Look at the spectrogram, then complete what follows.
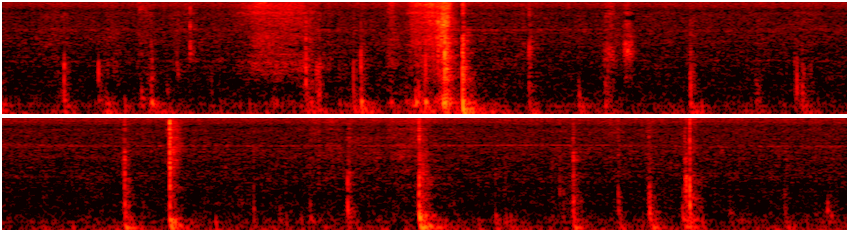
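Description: Faint scattered taps, clicks and scratches of a kitten's paws and claws on a leather office chair as it clambers over the armrest and seat, the loudest tap about two seconds in.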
